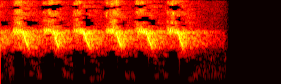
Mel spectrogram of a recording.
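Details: European goldfinch song, offered as an error-free tutor recording for teaching young birds: a run of six repeated downward-sweeping chirps about every quarter second, bright and clean, ending abruptly with no other sounds.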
